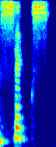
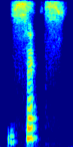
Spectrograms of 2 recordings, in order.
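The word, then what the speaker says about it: sechs: Luego habíamos dicho que el número 6 en alemán se pronuncia Sex. Sex, con una Z, Sex, una K.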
